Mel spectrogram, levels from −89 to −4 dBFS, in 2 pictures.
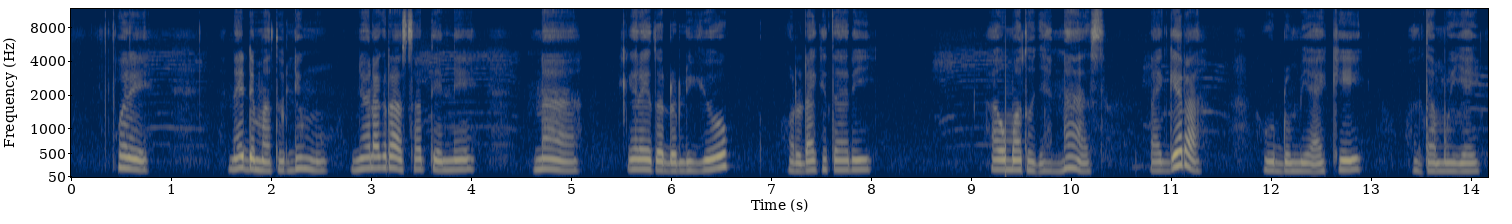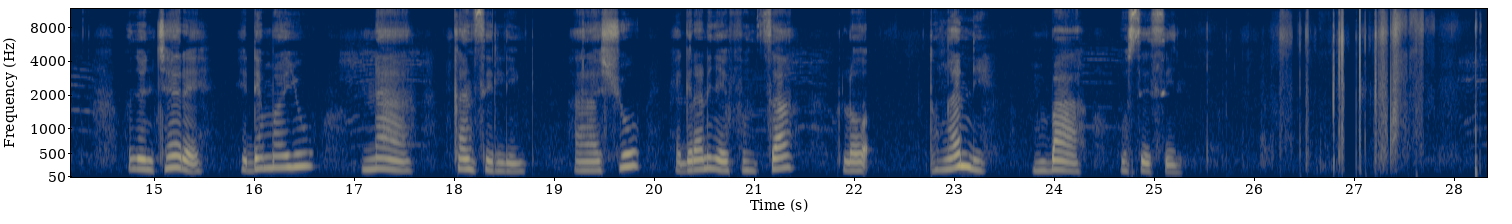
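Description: No technical faults are audible.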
